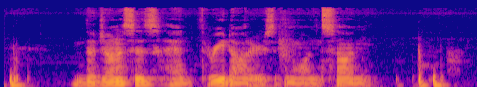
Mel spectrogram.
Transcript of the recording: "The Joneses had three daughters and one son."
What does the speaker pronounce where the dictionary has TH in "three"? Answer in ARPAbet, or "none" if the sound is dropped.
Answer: TH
